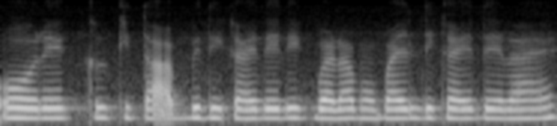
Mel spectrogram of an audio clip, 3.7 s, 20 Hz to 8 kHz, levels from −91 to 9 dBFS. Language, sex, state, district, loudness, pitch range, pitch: Hindi, female, Chhattisgarh, Sarguja, -16 LUFS, 215-225 Hz, 220 Hz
